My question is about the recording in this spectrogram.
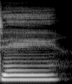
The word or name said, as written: Short Day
